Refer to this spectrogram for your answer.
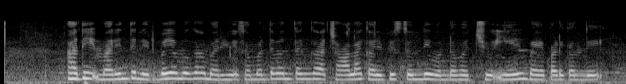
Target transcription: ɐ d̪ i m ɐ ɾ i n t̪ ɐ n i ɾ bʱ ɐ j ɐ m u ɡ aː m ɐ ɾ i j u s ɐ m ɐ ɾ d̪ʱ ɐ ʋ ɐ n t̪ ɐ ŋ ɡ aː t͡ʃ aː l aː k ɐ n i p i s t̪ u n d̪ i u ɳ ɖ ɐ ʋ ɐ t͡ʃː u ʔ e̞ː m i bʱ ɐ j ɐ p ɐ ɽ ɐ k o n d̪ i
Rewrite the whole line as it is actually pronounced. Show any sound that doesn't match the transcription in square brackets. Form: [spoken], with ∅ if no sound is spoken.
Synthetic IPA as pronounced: ɐ d̪ i m ɐ ɾ i n t̪ ɐ n i ɾ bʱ ɐ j ɐ m u ɡ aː m ɐ ɾ i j u s ɐ m ɐ ɾ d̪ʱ ɐ ʋ ɐ n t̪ ɐ ŋ ɡ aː t͡ʃ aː l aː k ɐ n i p i s t̪ u n d̪ i u ɳ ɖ ɐ ʋ ɐ t͡ʃː u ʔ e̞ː m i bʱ ɐ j ɐ p ɐ ɽ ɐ k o n d̪ i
